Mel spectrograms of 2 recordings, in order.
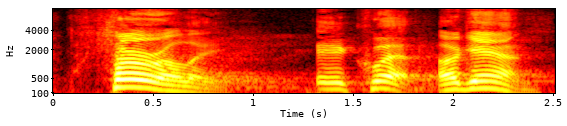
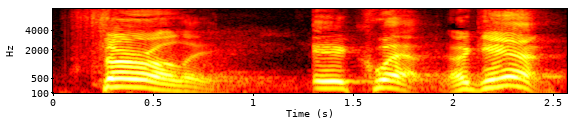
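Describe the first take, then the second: Both takes have the same delivery.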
